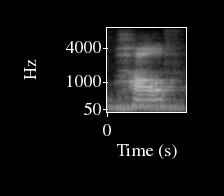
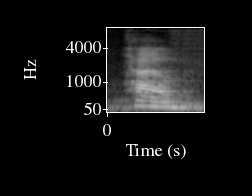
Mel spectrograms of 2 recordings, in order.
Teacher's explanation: So the F or the F is unvoiced, and then the V or V is voiced. And both of them are made by parallelly blocking the air with your lower lip in your upper lip.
